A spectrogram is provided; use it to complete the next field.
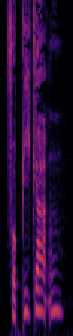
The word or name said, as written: forbigangen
